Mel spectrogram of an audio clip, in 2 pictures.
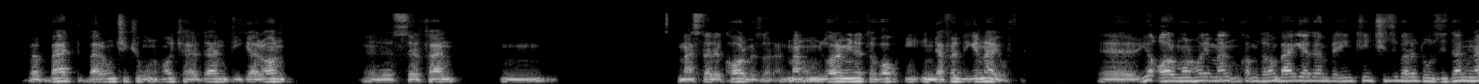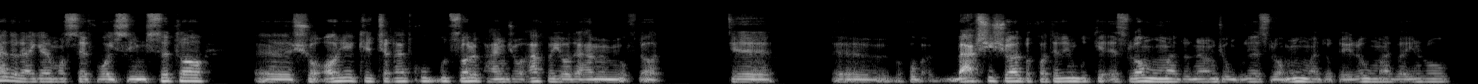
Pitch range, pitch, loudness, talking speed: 120-155 Hz, 135 Hz, -25 LUFS, 150 wpm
